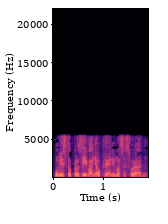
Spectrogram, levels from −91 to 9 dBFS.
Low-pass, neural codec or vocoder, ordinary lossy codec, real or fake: 5.4 kHz; none; none; real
